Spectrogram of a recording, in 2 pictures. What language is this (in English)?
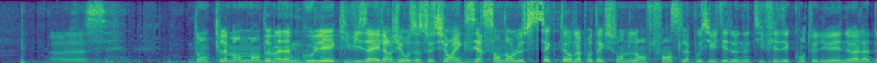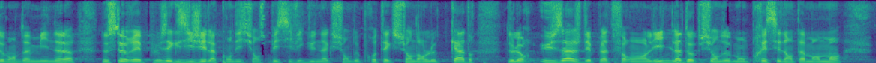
French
